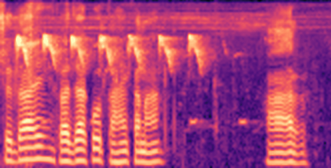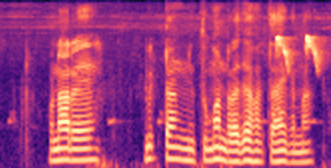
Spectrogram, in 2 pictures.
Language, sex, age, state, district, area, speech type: Santali, male, 18-30, Jharkhand, Pakur, rural, spontaneous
